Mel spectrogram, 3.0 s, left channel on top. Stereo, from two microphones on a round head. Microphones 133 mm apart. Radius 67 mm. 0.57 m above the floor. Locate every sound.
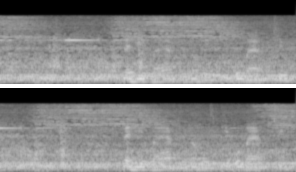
1.2 s a man speaking: 25° right (ahead or behind), 1.3 m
